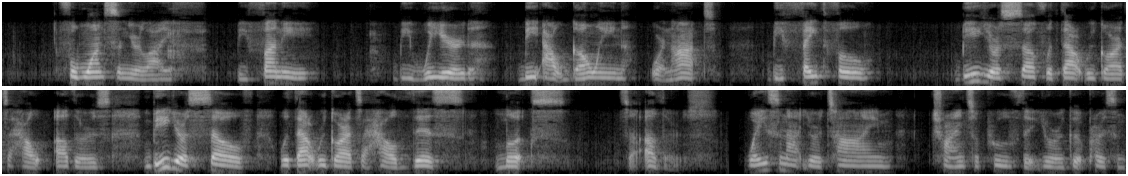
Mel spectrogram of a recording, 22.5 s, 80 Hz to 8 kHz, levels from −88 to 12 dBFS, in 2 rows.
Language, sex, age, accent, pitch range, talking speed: English, female, 30-49, American, 140-165 Hz, 115 wpm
